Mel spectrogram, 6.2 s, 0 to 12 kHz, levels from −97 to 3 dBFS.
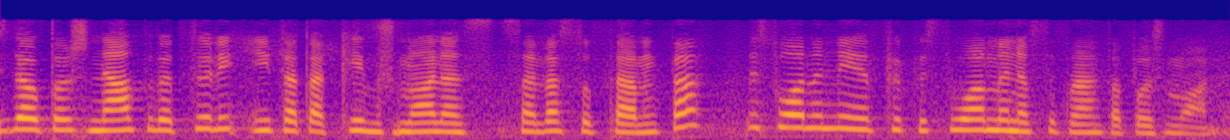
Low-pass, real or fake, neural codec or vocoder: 7.2 kHz; fake; codec, 16 kHz, 0.5 kbps, FunCodec, trained on Chinese and English, 25 frames a second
